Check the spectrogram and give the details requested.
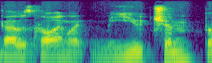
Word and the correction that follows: Mewson: before now, but I've heard a lot of people say Mewson since. So that is what I'm going with now.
